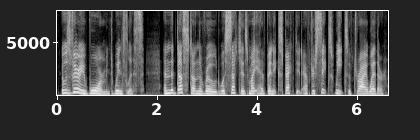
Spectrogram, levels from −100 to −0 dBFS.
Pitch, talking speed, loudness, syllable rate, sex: 235 Hz, 225 wpm, -17 LUFS, 5.1 syllables/s, female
